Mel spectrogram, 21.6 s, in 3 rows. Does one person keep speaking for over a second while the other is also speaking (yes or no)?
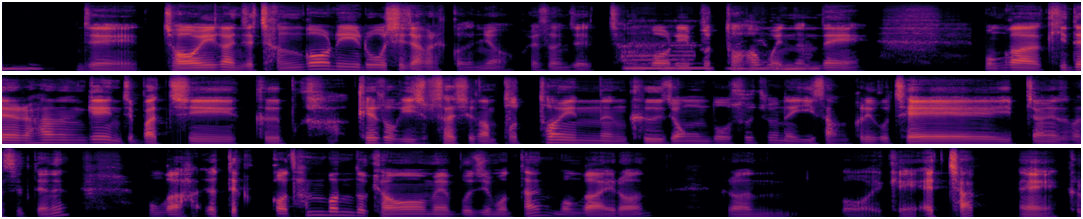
yes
